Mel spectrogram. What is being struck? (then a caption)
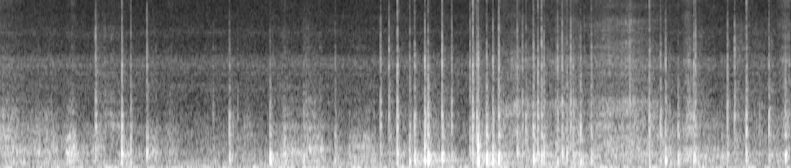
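Large flat cardboard box lid. Long painted fingernails scratch and tap across the closed lid of a large, flat, hollow black cardboard box. The quiet, dull taps are short and sharp, with no ring, over a soft, continuous scratching rasp. The sound sits mostly in the low and mid range with little high-end content.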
